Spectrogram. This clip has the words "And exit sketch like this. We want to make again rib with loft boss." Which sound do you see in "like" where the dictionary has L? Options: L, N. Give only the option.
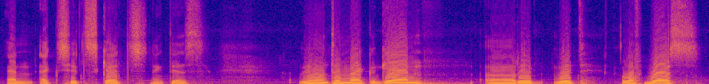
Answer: N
